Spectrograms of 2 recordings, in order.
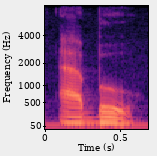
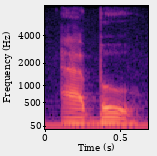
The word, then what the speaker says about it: Abu: and a elephant determinative but the word is Abu it's pronounced Abu if we were to transliterate it would be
